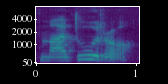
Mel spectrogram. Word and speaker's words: maduro: So here we have in Old Spanish that voiced stop, and in modern Spanish it's still spelled the same, but it's pronounced as a fricative, maduro.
